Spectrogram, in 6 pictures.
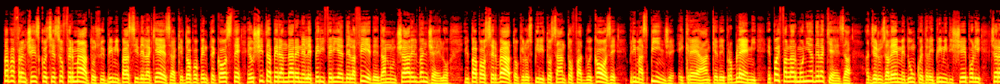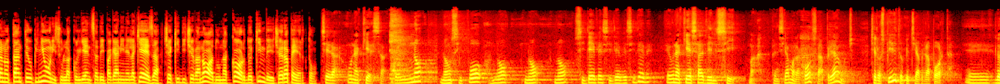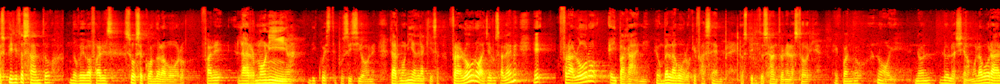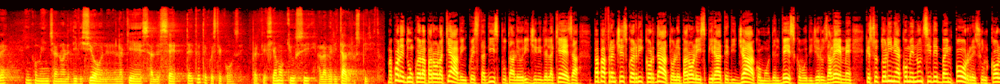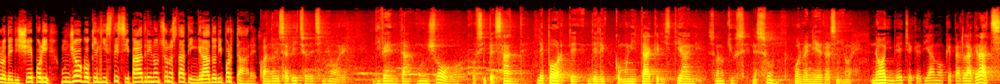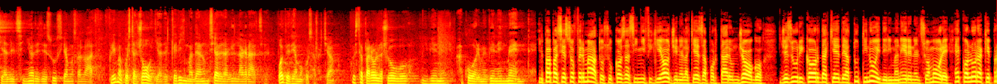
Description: E’ quanto affermato, stamani, da Papa Francesco nella Messa celebrata nella Cappella della Casa Santa Marta. Il Papa ha sottolineato che quando i cristiani non fanno lavorare lo Spirito Santo allora cominciano le divisioni nella Chiesa.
